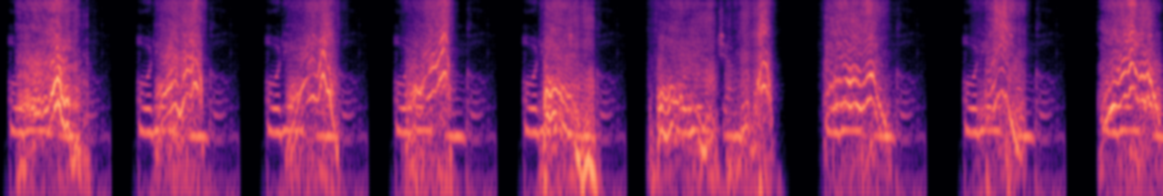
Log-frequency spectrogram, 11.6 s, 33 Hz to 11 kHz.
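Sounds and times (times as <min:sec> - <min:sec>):
zipper: 0:00.1 - 0:01.0, 0:01.6 - 0:02.1, 0:02.9 - 0:03.4, 0:04.0 - 0:04.6, 0:05.4 - 0:09.0, 0:09.8 - 0:10.4, 0:11.0 - 0:11.6.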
